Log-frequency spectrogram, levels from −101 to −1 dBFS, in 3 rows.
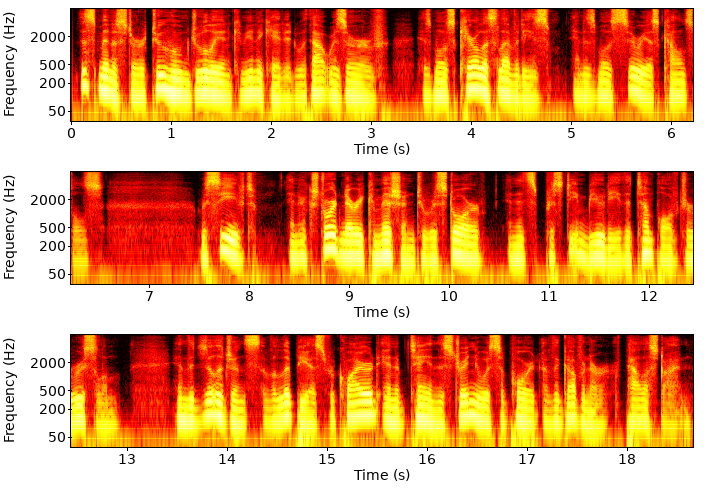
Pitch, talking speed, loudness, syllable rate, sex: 110 Hz, 150 wpm, -18 LUFS, 6.0 syllables/s, male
